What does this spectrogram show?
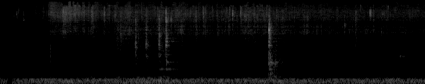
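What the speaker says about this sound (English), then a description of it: "We have a coating of vegetable oil at the bottom of the pan. We are going to put in our steaks." Mountain lion steaks fry in a pan coated with vegetable oil, giving a steady close sizzle with scattered crackles and pops throughout, and no voices.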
